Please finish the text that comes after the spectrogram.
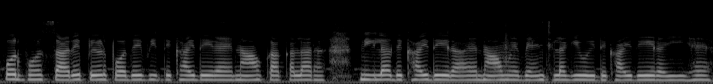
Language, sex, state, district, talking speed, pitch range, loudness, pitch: Hindi, female, Chhattisgarh, Raigarh, 225 wpm, 205-215 Hz, -32 LUFS, 210 Hz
